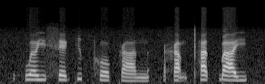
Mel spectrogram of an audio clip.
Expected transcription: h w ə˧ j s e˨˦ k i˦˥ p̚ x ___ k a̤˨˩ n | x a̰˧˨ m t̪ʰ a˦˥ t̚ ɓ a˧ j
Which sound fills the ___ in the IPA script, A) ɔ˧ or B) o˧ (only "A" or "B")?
B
